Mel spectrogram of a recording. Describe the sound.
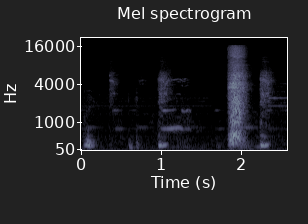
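A person fakes a sneeze: a few short, breathy vocal build-ups, then one loud, hissy burst, followed by a brief softer voiced sound.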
